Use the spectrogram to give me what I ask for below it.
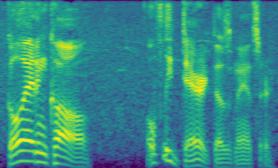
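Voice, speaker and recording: An actor playing an exasperated, hot-tempered, sarcastic boat business owner in an audio drama. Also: male voice, on the low side, fast, a little hiss or hum. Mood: resigned, worried. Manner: animated, exclaiming, sarcastic.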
